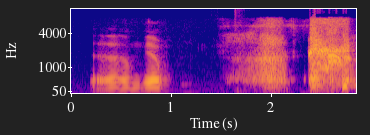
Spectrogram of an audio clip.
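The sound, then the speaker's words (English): Harsh, breathy coughs come as two noisy bursts, the second louder and sharper, after a short voiced sound from the same person. “Sorry for the cough.”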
